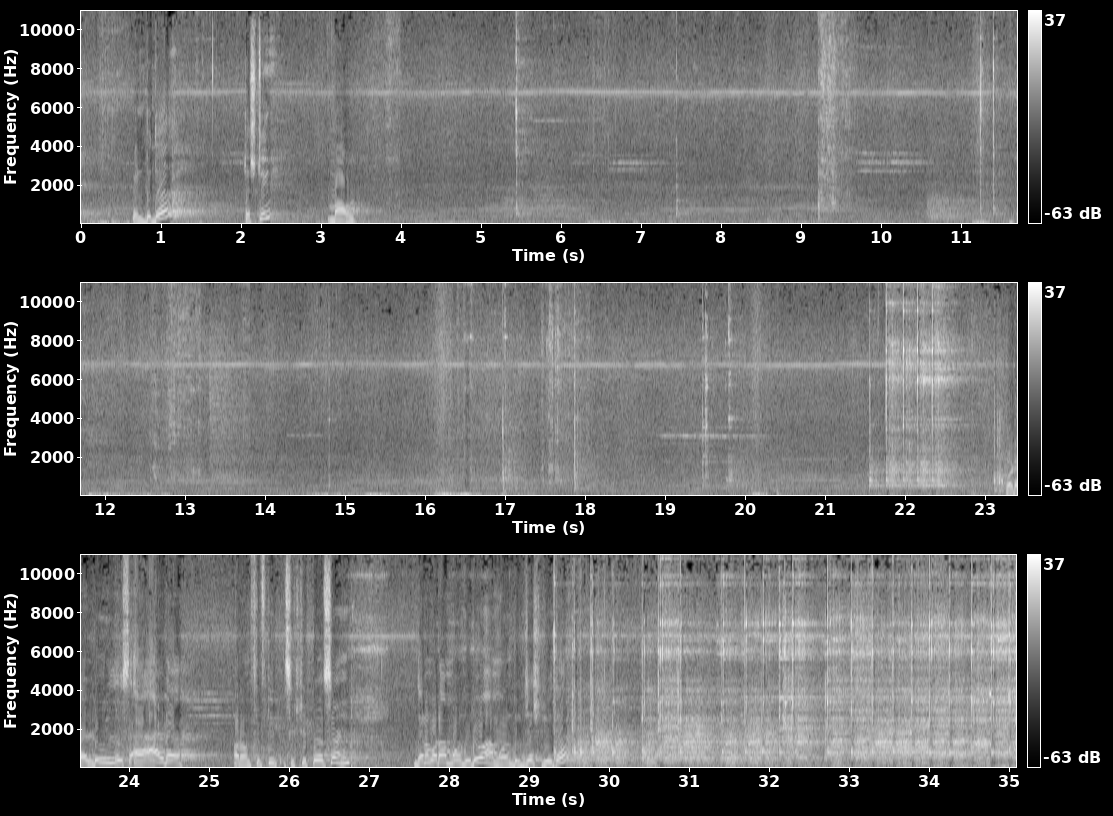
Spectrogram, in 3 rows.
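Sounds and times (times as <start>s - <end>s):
trowel scraping and knocking metal: 9.2s - 9.7s.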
